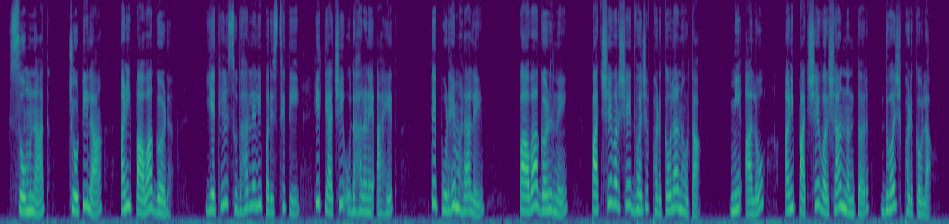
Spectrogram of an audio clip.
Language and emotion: Marathi, neutral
